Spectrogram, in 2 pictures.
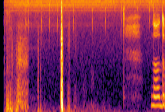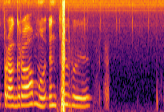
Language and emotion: Russian, sad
